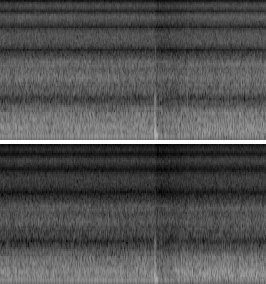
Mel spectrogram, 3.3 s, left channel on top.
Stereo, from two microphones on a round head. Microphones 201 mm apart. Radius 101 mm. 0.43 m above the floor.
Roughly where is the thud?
Left.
